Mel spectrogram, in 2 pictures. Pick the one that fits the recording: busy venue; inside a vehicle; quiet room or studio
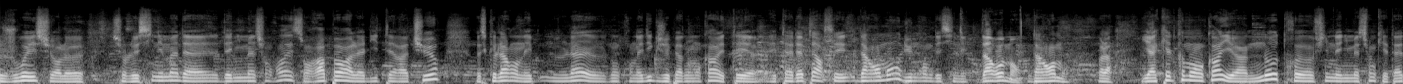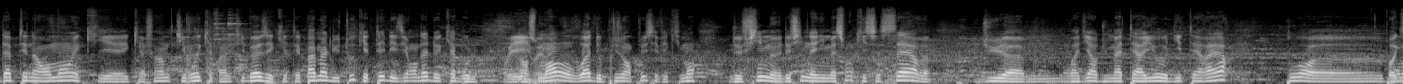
busy venue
